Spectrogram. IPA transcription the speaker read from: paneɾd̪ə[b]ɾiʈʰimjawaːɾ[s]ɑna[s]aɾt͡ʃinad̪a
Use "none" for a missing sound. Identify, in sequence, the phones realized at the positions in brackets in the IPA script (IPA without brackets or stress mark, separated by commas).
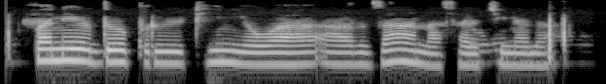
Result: p, z, s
